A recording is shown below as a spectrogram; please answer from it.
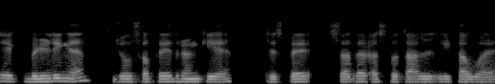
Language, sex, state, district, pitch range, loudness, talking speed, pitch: Hindi, male, Uttar Pradesh, Gorakhpur, 120-130 Hz, -33 LUFS, 170 wpm, 125 Hz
